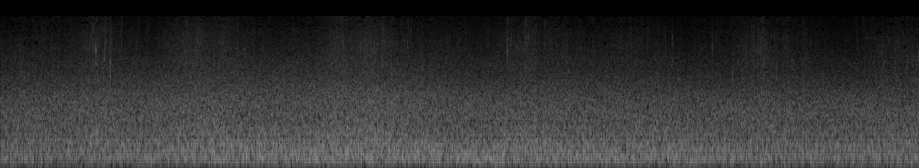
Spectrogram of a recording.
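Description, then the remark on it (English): A steady, gentle wash of shallow water along a still loch side with a soft breeze blowing across it as a young woman walks through the shallows, a continuous hushed texture that stays even throughout, with no voices. “The gentle breeze, blowing her long blonde hair softly whilst traversing the shallows.”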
